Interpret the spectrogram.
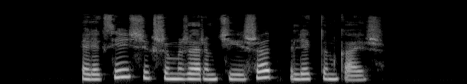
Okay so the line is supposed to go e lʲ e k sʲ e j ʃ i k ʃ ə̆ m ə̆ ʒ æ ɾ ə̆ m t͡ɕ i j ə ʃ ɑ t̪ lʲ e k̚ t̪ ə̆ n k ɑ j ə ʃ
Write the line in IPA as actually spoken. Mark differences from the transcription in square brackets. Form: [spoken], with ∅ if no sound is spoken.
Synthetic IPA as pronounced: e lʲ e k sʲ e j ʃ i k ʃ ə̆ m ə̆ ʒ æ ɾ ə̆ m t͡ɕ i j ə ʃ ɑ t̪ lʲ e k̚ t̪ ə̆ n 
